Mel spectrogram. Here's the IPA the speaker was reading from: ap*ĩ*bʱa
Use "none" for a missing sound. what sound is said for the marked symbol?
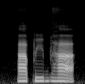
i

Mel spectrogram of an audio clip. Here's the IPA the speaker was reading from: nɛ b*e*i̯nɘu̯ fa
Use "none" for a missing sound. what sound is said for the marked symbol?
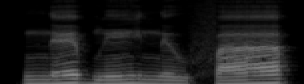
ẽ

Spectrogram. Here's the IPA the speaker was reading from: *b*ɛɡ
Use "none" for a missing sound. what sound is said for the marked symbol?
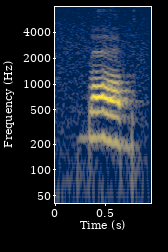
b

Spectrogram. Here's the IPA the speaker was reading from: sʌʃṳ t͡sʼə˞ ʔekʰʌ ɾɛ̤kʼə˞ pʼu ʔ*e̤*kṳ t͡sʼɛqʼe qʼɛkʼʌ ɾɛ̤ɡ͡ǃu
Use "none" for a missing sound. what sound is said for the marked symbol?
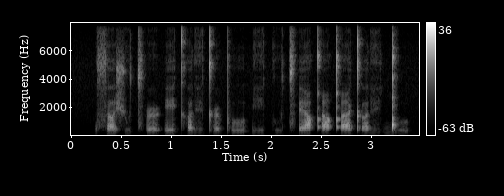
e̤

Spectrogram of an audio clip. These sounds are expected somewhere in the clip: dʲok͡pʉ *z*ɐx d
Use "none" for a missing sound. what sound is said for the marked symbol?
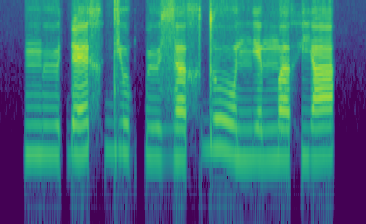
z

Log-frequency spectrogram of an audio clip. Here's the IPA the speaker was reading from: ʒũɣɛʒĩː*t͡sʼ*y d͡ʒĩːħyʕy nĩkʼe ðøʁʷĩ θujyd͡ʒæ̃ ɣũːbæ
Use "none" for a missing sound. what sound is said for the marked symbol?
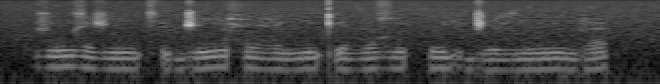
t͡sʼ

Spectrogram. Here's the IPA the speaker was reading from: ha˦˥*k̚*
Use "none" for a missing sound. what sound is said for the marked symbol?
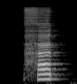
t̚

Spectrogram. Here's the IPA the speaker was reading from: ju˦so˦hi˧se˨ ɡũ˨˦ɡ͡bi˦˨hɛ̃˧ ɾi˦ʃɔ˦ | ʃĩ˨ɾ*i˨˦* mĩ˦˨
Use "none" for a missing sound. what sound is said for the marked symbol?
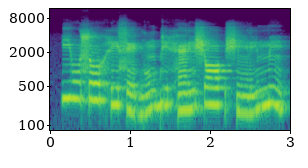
i˨˦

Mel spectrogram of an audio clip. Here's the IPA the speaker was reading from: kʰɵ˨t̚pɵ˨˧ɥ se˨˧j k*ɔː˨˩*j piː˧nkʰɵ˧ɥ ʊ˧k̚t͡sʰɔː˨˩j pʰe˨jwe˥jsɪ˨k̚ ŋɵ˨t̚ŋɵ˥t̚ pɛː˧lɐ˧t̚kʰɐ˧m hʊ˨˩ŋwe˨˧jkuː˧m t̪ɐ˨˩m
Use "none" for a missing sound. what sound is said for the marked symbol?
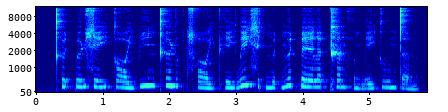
ɔː˨˩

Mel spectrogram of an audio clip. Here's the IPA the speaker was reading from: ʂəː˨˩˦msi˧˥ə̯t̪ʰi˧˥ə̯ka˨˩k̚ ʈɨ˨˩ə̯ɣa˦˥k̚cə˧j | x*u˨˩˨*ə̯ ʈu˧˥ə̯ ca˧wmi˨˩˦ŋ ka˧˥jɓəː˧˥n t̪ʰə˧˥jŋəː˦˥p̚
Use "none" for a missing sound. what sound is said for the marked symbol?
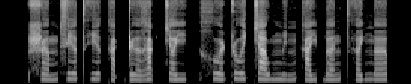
u˨˩˦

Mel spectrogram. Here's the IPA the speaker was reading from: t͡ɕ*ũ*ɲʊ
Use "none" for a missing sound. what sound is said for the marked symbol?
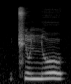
ũ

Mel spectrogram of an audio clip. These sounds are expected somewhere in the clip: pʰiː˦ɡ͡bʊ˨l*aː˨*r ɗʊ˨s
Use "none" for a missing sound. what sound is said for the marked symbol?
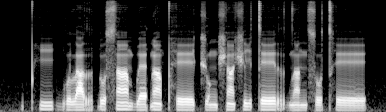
a˨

